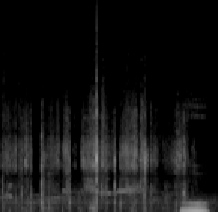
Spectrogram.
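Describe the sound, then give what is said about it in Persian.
Crisp rustling and crinkling of paper as a magazine page is flipped over while looking through its pictures, with a few sharp crackles, followed by a brief voice sound near the end. “ورق بزن، شاید عکسای تب دلت پیدا کنی.”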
